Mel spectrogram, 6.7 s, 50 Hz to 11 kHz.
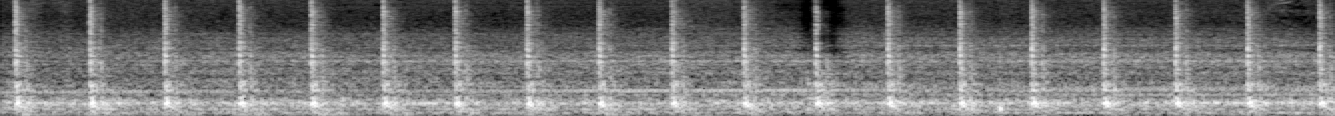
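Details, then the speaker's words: KROAK TB2 8 kW diesel parking heater running on diesel or heating oil, fan ramping up: steady, even light ticking about three per second over a soft fan hum; dosing pump metering fuel normally. "You can hear the clicking, but you don't feel it."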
